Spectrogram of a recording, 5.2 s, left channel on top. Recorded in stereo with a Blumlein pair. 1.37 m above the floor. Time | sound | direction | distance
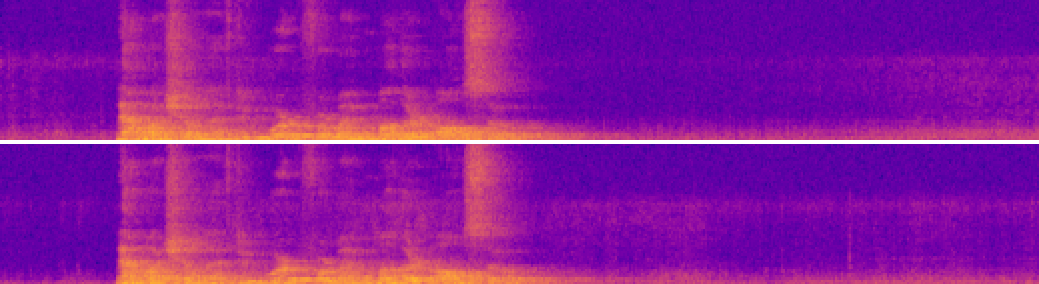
0.6 | a man speaking | 5° right | 0.7 m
